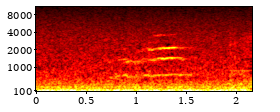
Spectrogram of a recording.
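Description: A single short, faint high-pitched cry about a second in, lasting under a second and rising slightly in pitch, over a low steady hum.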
